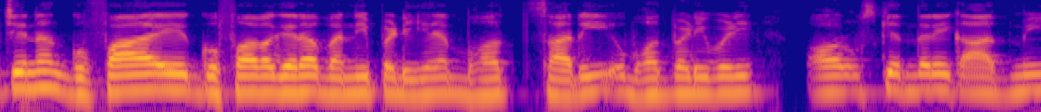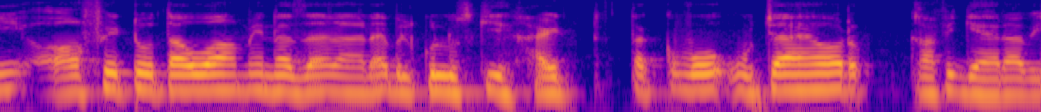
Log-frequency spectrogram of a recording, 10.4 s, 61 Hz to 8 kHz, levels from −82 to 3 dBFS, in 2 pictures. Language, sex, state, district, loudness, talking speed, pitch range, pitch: Maithili, male, Bihar, Araria, -21 LUFS, 220 wpm, 140-160 Hz, 150 Hz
